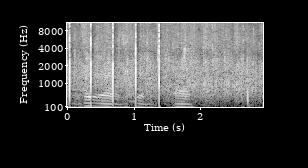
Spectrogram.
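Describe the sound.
A church audience applauds under a man talking, the clapping a faint, even wash behind his voice with a few sharp clicks standing out.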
